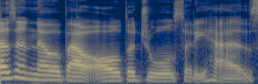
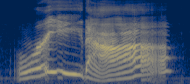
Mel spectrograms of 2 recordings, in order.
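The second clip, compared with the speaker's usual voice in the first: very high granny voice, pitched way up; 11 semitones higher than usual. Asking another speaker to copy a character: Bluey granny voice. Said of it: "I want you to say it like the granny".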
